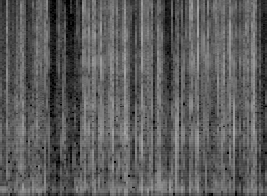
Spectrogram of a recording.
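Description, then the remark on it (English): A crisp packet crinkles and crackles in a dense, irregular burst of sharp, bright rustles lasting a few seconds, with no talking over it. “that sounds crinkly as fuck.”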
